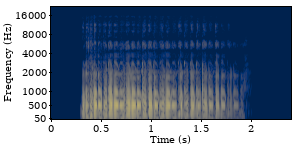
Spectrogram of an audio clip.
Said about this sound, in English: The figure stood still, giving only a growl as Cannoli approached.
